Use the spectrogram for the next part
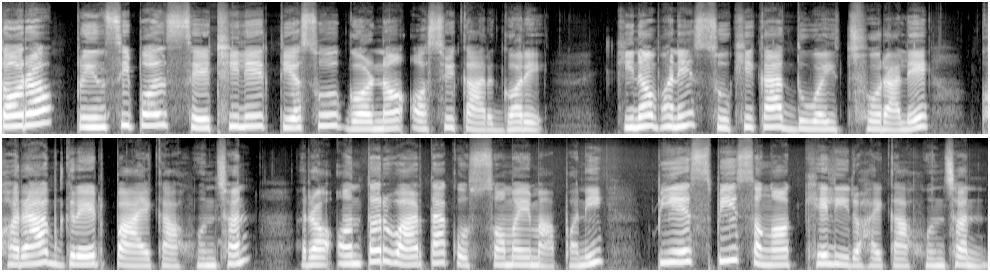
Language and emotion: Nepali, neutral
